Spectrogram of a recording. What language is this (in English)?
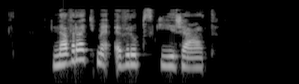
Czech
